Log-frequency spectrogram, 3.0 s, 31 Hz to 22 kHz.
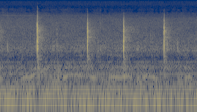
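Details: Lymow One robotic mower on day 3 of ownership: sharp, slightly uneven ticks about every half second over a quiet motor hum, seemingly from inside the track drive; cause suspected, not confirmed.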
